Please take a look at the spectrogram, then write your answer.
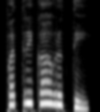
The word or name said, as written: ಪತ್ರಿಕಾವೃತ್ತಿ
